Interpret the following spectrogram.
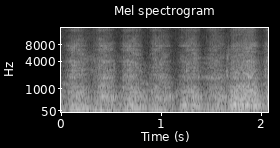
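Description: Hand hacksaw cutting through a metal bracket on a reproduction carburetor, in steady back-and-forth strokes.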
